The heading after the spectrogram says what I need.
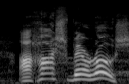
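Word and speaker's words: Ahasuerus: the days of azerus if you were to read it in the Hebrew I translated Esther in one of my classes aash veros is the way we pronounced it if you were to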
